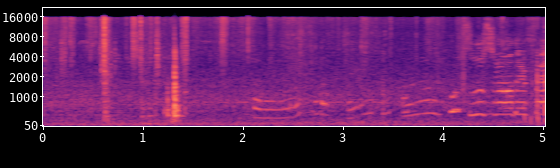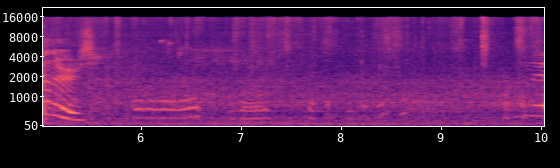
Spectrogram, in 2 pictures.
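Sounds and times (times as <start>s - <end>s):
hens clucking: 0.0s - 10.0s.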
